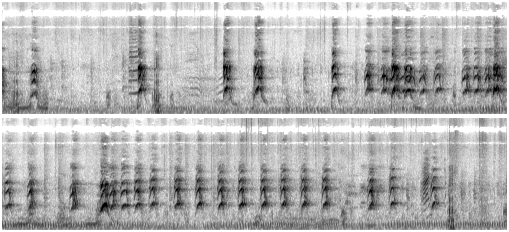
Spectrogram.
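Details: Dog defending her puppies in a fight, giving scattered sharp barks that build into a dense, rapid run of yelping barks through the second half.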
